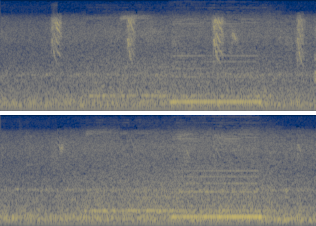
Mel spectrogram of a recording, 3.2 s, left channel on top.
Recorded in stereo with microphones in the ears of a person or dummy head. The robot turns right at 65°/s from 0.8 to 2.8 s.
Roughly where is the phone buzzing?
Behind left.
